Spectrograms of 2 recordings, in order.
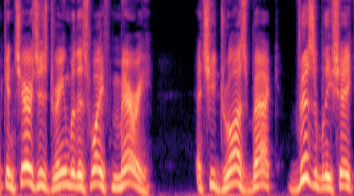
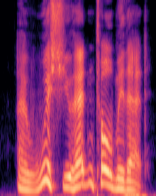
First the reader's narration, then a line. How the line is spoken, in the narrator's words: she cries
